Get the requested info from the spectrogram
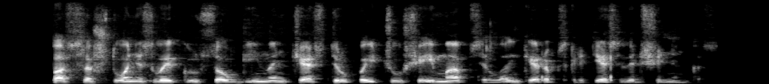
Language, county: Lithuanian, Utena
